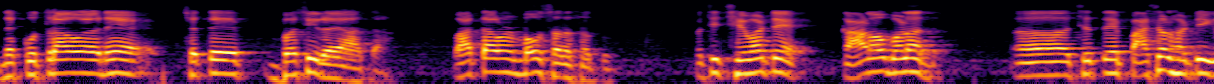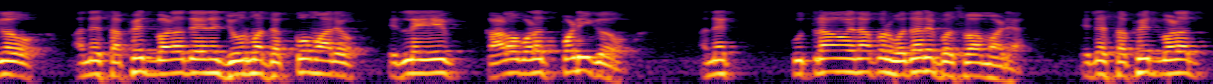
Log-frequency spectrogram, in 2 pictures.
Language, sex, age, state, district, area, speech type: Gujarati, male, 60+, Gujarat, Surat, urban, spontaneous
